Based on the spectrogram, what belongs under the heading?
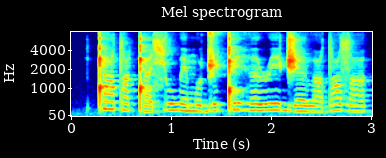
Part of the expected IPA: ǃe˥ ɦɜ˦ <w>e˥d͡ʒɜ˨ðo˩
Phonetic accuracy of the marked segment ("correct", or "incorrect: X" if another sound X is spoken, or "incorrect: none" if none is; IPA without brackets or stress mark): incorrect: ɹ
